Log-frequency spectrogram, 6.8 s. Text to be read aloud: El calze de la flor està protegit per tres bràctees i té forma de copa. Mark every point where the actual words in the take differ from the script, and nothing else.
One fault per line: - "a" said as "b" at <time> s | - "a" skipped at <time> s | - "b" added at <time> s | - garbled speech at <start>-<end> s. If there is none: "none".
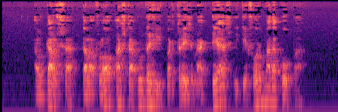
none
